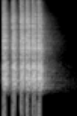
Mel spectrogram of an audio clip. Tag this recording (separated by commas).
Music, Percussion, Musical instrument, pawl, Mechanisms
